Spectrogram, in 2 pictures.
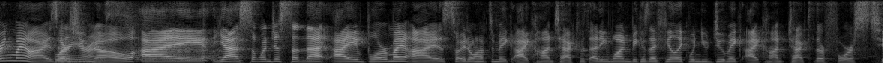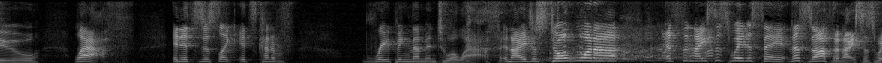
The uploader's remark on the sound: … and did a Live Pod from Joe's Cafe.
